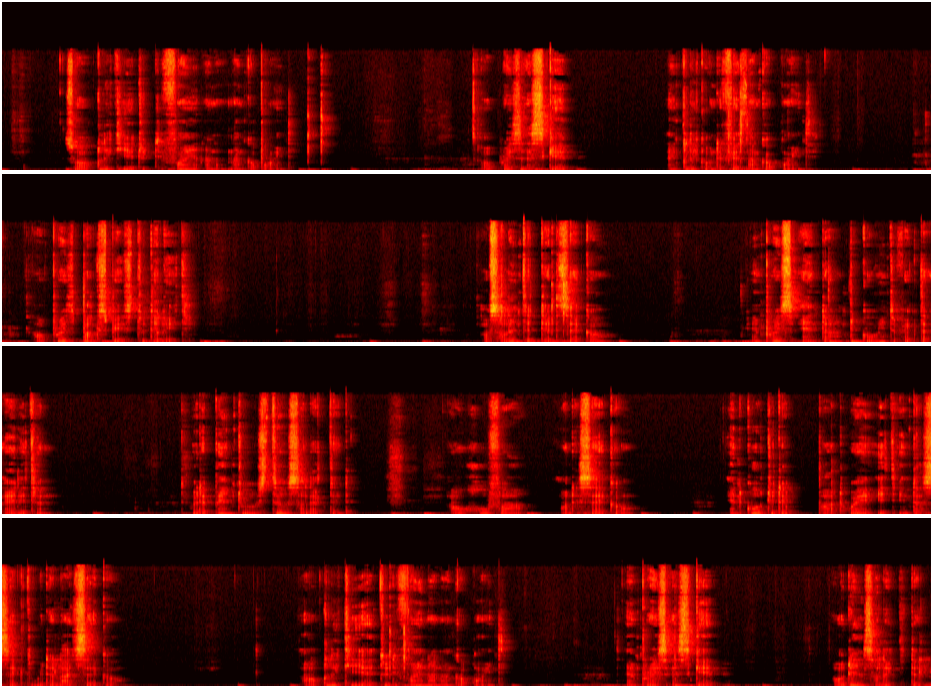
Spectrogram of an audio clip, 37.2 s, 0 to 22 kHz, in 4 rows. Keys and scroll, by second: 5.2 Escape, 10.1 BackSpace, 17.6 Return, 34.6 Escape.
